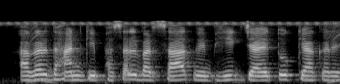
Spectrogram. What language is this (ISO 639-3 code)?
hin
